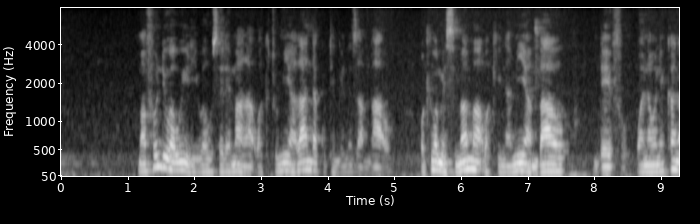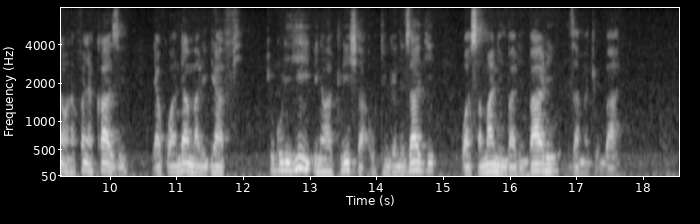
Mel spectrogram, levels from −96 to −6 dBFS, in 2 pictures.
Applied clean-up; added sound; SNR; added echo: none; none; none; none.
